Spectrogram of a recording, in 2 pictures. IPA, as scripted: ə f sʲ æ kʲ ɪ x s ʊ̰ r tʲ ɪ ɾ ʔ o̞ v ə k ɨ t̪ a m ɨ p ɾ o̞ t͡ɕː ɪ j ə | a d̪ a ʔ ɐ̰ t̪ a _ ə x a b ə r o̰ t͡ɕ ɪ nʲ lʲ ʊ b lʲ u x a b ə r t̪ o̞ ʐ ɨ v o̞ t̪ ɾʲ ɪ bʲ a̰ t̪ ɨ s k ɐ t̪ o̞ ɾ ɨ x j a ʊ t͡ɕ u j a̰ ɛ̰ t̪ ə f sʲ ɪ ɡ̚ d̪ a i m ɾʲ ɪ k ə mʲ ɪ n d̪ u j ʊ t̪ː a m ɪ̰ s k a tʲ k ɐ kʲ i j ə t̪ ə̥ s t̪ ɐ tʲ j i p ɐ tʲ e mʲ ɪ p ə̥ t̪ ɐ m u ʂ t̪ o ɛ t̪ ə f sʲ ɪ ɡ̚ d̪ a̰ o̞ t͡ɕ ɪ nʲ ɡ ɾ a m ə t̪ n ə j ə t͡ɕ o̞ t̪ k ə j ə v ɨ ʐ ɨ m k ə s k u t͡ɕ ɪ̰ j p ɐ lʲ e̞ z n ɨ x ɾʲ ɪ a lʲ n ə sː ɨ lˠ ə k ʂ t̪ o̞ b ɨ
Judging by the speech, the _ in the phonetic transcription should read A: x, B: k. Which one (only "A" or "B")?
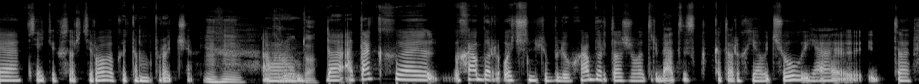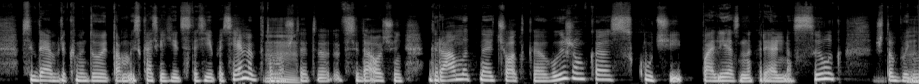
B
